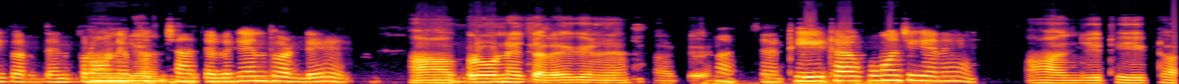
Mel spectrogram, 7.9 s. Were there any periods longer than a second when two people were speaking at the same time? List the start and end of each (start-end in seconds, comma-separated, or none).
none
